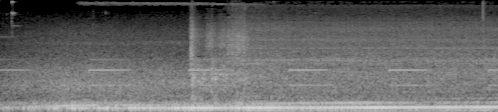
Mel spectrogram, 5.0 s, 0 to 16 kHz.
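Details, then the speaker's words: Kia Rio 1.6L started right after new spark plugs were fitted and the coil packs, harness and battery were reconnected. It catches quickly and settles to a steady, even idle with a chime beeping. Normal start and idle. "right up everything sounds good get ready to take it for a spin"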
